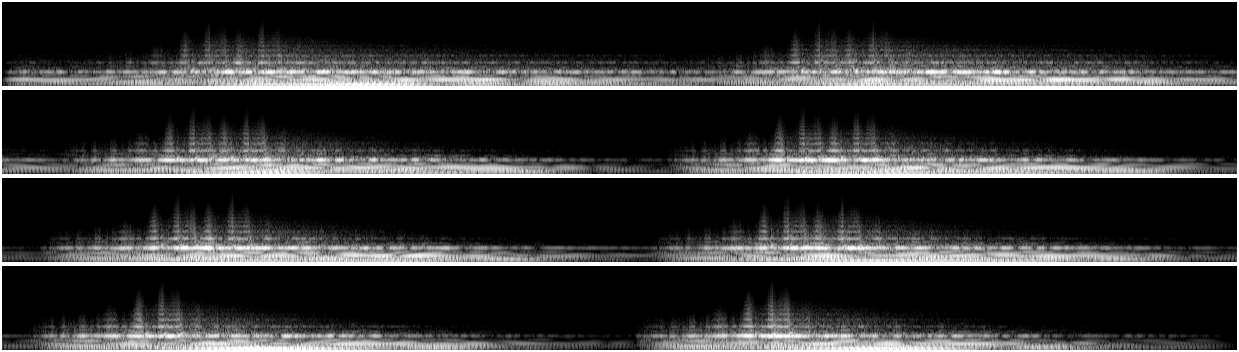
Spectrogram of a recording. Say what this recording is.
An atmospheric ambience sound, made with modular equipment.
